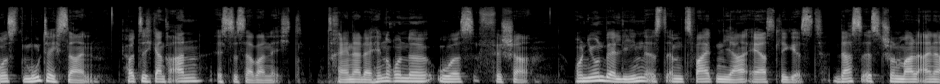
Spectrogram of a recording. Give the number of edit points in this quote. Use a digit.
1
